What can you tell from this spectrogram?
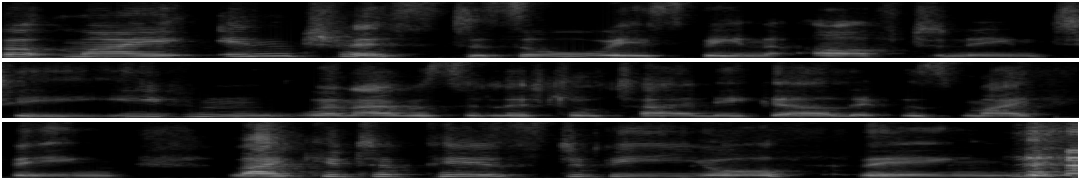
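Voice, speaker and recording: With an English accent, a woman talks at a moderate pace and a fairly high pitch, her pitch swinging very widely with hardly any pauses. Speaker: business owner. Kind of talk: casual chat.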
